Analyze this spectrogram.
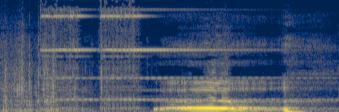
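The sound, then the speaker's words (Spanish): A telephone bell rings in short bursts in a house, then a long, low voiced groan swells and fades, with a thin high tone running throughout. “¡Atendé el teléfono, che!”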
